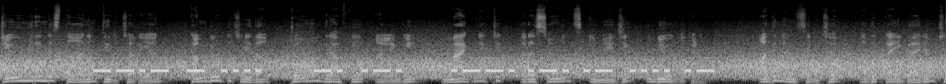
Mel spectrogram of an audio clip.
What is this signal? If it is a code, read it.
Morse code, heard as a keyed tone, hand-sent with a paddle, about 21 wpm, 640 Hz, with radio static, a narrow filter and speech in Malayalam. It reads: QTH NR PRAHA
